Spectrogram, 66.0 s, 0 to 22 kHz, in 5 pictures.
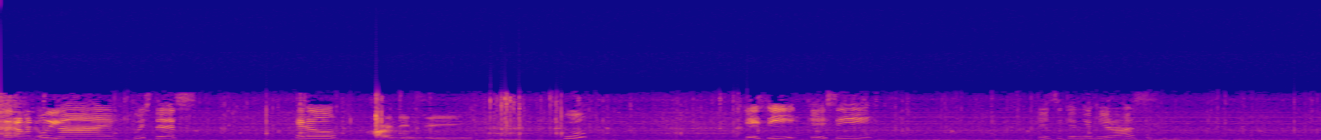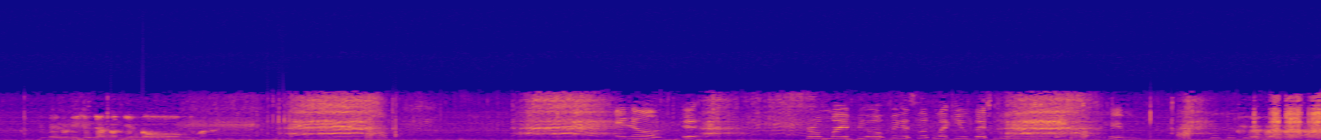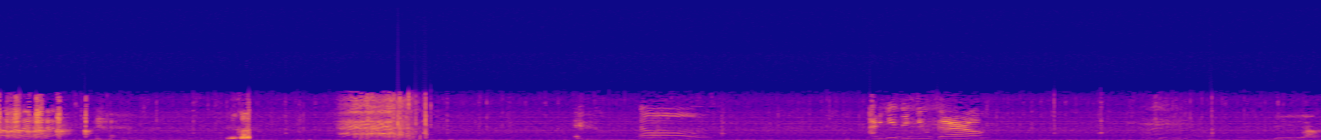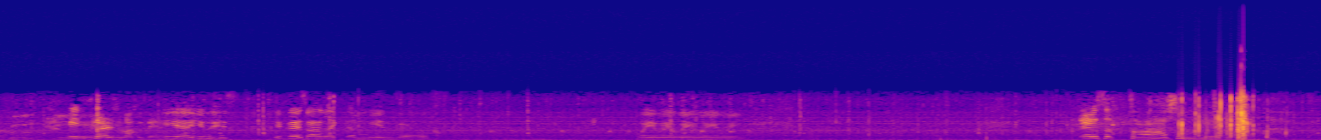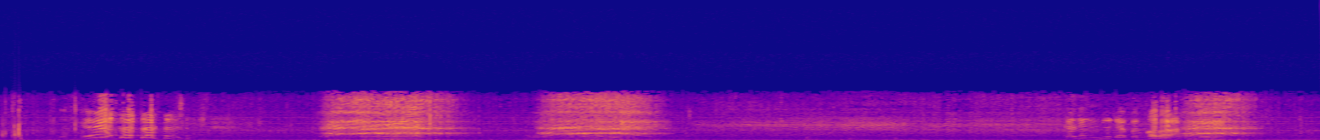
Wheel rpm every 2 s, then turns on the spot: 10, 0, 10, 0, 0, 0, 0, 0, 60, 30, 0, 30, 20, 0, 10, 30, 0, 0, 0, 0, 0, 0, 0, 0, 0, 0, 0, 0, 70, 60, 0, 0, 30.
4-6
